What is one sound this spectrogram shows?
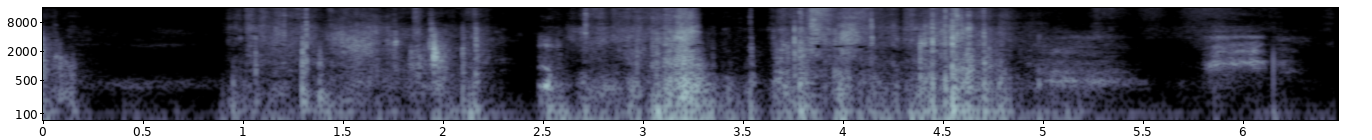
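Paper rustles as a hand handles it.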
